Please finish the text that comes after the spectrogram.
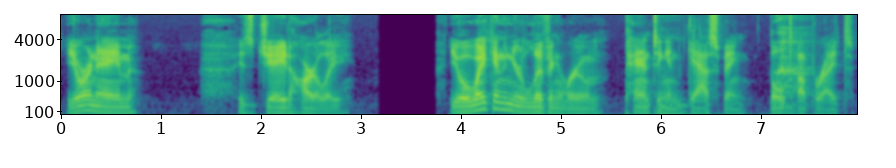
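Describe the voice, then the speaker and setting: A man giving a scripted, dramatic narration for an audio drama, with deliberate phrasing. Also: sits low, fairly bright tone.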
